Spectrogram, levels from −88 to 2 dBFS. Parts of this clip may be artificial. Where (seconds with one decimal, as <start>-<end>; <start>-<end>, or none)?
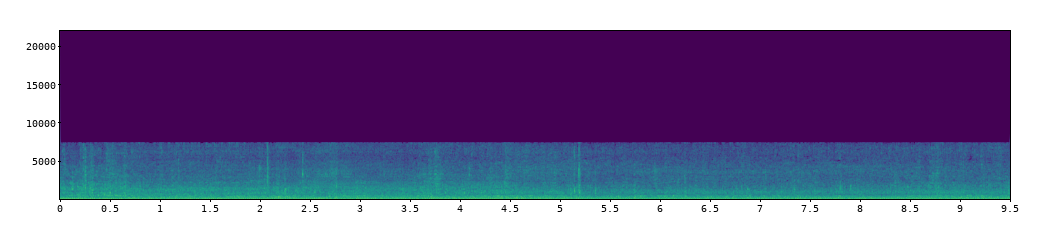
1.9-3.5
